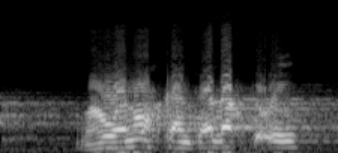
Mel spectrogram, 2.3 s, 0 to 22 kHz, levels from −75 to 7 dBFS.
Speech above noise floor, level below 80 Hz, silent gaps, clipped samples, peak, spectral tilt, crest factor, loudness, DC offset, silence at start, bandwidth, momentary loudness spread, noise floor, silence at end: 24 dB; -46 dBFS; none; under 0.1%; -4 dBFS; -6.5 dB/octave; 12 dB; -14 LUFS; under 0.1%; 0 s; 10.5 kHz; 6 LU; -38 dBFS; 0 s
